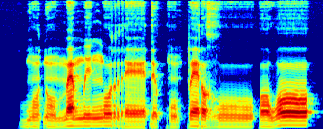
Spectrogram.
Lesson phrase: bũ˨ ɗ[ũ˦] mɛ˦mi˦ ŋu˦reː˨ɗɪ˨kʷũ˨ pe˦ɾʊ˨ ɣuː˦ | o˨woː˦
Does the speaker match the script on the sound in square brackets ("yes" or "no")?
no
